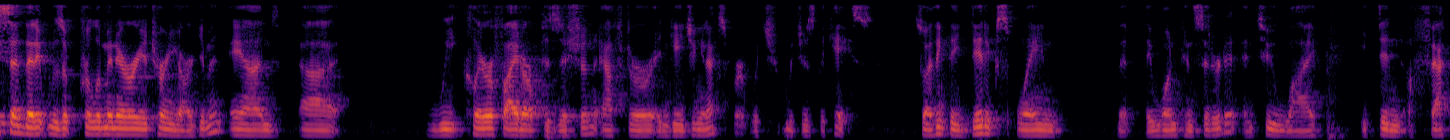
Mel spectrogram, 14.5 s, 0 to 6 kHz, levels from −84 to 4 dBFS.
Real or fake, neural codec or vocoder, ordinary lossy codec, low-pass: real; none; MP3, 48 kbps; 5.4 kHz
